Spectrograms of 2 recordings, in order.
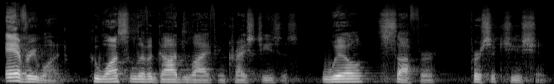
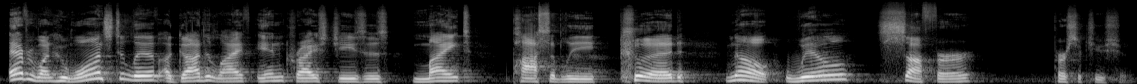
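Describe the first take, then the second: First: Said in the usual way. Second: Slow hesitant buildup. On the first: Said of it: "restated plainly". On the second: Shown as a demonstration. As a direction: hedge word by word, then land it slowly on will suffer. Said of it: "not some".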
